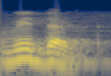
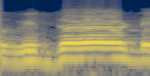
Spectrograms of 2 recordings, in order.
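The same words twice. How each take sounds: First: Said in the usual way. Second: "withered" with a long, drawn-out, stressed second syllable, "with-UURD"; mispronounced withered. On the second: Shown as a demonstration. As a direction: stretch the end of "withered" wrongly into a long "-urrd". ("withered" இரண்டாம் அசையை நீட்டி, தவறான உச்சரிப்பு) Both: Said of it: "withered என்று உச்சரிக்கக்கூடாது".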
